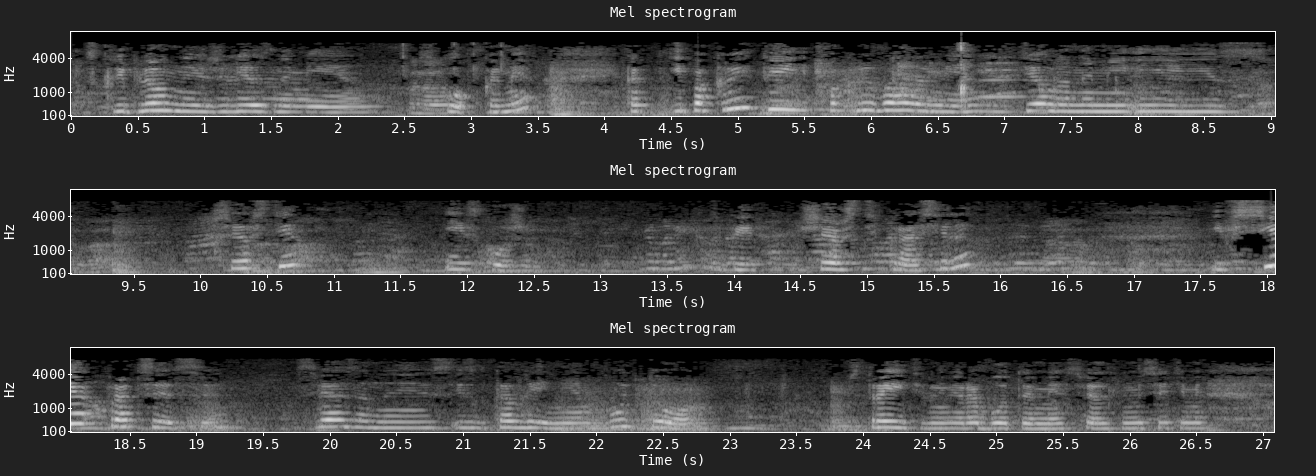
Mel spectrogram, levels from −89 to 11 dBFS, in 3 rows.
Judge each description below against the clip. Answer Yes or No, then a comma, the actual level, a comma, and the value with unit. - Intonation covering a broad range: No, average, 3.8 semitones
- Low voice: No, high, 245 Hz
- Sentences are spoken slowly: Yes, slow, 65 wpm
